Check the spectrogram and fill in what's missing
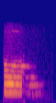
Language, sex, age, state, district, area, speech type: Tamil, female, 18-30, Tamil Nadu, Madurai, rural, conversation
